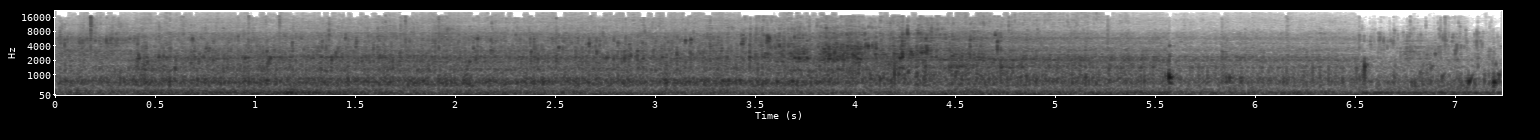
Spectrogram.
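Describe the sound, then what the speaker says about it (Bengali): Hot water poured into chicken curry cooking over a wood-fired stove, a steady splashing pour with bubbling and simmering, a couple of small knocks near the end. "এবার আমি এর মধ্যে দিয়ে দেব অল্প পরিমাণ জল গরম জল"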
